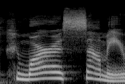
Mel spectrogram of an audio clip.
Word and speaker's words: Kumarasamy: Your last name is Kumarasamy, right? Is that how you pronounce Everything.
